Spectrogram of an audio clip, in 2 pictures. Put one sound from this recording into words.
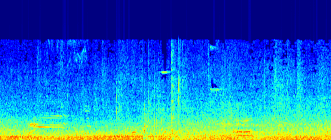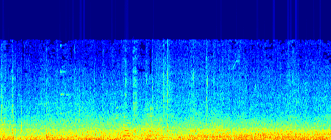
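A bus drives by.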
